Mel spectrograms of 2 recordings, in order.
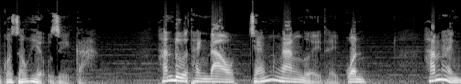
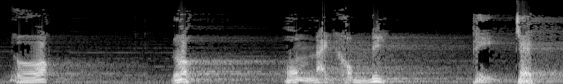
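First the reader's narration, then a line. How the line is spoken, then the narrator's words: Furious laughing roar. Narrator (Vietnamese): Quỷ tướng quân bị thầy Quân chửi một tràng, giận đến nỗi cười lớn rồi gầm lên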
